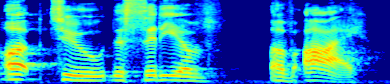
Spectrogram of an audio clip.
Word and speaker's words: Ai: They come up to the city of Ai. It's spelled A-I.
